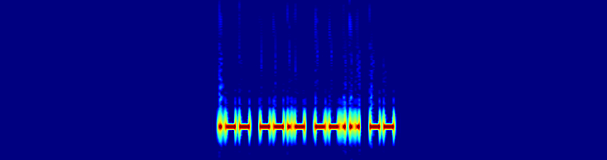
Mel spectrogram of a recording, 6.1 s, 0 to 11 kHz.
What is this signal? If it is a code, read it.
Morse code, heard as a keyed tone, about 34 wpm, 700 Hz. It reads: WQ7M
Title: USA Call Signs - 4 Characters - Repeated 3x - 35wpm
